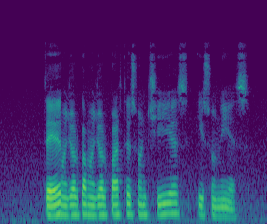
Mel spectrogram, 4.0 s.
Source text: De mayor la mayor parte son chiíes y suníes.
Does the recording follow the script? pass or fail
pass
